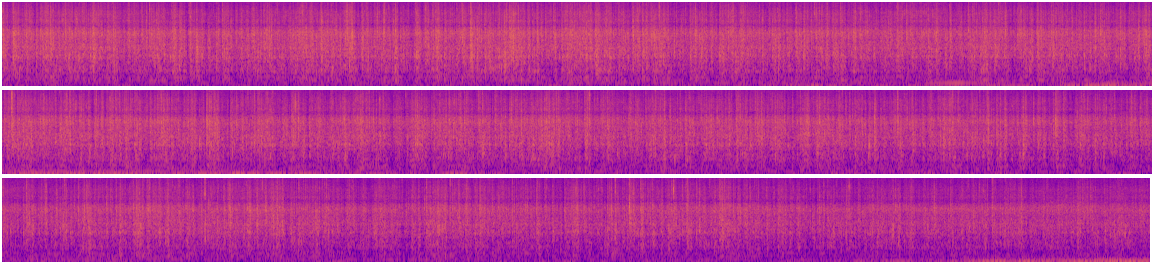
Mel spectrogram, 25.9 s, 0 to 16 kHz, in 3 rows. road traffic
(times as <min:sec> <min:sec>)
0:03.8 0:20.8, 0:22.4 0:25.8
